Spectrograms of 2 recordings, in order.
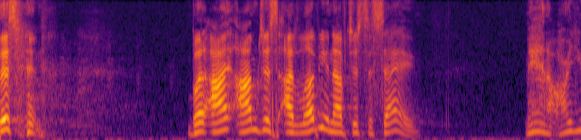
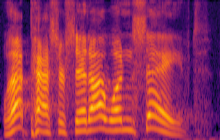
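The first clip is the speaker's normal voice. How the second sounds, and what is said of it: Mock southern accent. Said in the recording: “Especially if you have a southern accent, you'd say it like that.”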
